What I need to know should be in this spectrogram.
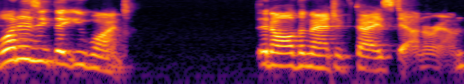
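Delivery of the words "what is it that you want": ordinary talk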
